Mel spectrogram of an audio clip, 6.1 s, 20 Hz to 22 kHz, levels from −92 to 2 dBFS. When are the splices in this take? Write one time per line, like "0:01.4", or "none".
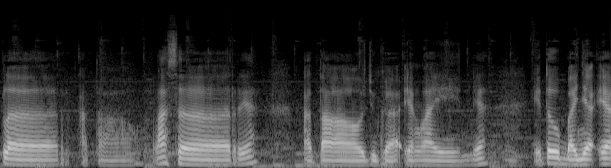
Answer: none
